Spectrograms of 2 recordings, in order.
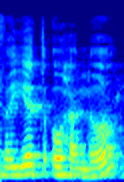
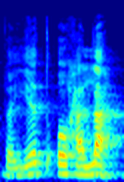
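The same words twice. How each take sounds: First: "Vayet ohalo" read slowly, ending in -o; "ohalo" with the final o, as the text is written. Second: "Vayet ohala" slow, louder, ending in -a; spoken reading. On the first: Rabbi's daughter showing how the word is written, slowly. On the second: Rabbi's daughter giving the spoken reading, louder and slow. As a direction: land on the final a of "ohala". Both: Shown as a demonstration. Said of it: "it's Kri Uchtiv".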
